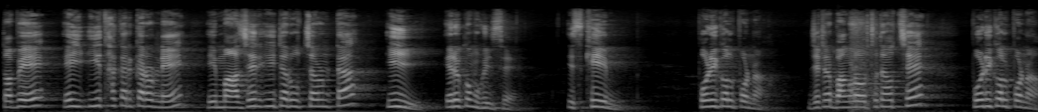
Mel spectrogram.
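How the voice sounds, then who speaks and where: A man giving a slow, deliberate vocabulary lesson, spelling out letters and repeating each word. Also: very high-pitched. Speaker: English pronunciation teacher.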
